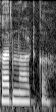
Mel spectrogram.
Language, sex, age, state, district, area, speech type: Kashmiri, female, 18-30, Jammu and Kashmir, Bandipora, rural, spontaneous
